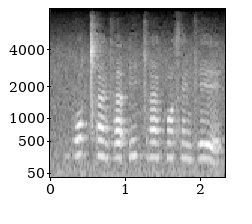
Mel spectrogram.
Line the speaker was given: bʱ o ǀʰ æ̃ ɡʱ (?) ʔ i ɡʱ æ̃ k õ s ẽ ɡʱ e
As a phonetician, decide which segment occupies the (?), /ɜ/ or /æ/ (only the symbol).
æ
